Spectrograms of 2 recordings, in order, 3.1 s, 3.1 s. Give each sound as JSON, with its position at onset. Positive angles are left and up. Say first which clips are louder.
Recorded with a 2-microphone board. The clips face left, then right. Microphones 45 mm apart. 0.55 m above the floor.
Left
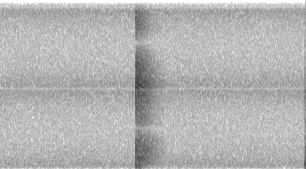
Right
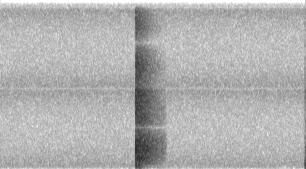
{"t": 1.4, "sound": "a clap", "louder": "right 14 dB", "side_deg": -65}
